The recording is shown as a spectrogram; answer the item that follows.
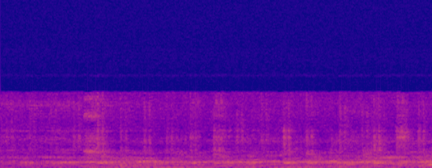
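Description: Quiet passage of Hindustani classical music: a steady held drone pitch sounds under faint light strokes.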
